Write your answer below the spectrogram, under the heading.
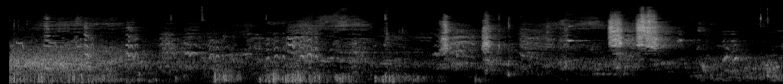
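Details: White cockatoos (Cacatua alba) fighting with each other in a wrestling match: harsh, raspy screeches and short squawks in irregular bursts, with the loudest shrieks near the end, over scuffling and rustling.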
